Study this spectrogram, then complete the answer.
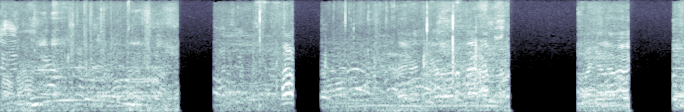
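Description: A crowd of men talks loudly all around, outdoors.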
